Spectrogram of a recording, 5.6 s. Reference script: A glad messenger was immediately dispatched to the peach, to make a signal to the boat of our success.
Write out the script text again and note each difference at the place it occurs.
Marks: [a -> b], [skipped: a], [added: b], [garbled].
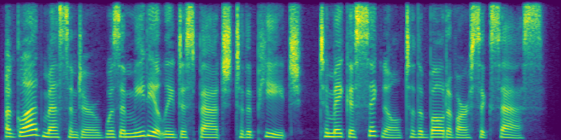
A glad messenger was immediately dispatched to the peach, to make a signal to the boat of our success.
